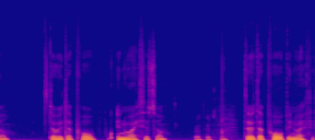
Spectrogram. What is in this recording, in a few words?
"pob", Welsh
